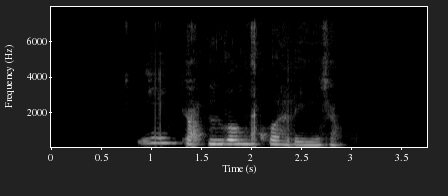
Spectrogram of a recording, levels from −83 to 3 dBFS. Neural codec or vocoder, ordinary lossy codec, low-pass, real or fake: codec, 16 kHz in and 24 kHz out, 1.1 kbps, FireRedTTS-2 codec; AAC, 48 kbps; 7.2 kHz; fake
